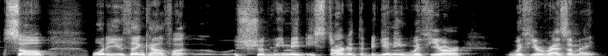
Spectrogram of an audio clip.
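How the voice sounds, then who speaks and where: A man hosting a live coaching session, explaining slowly and patiently with many fillers; English is not his first language. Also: mid-range voice, animated. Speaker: career coach and host.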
